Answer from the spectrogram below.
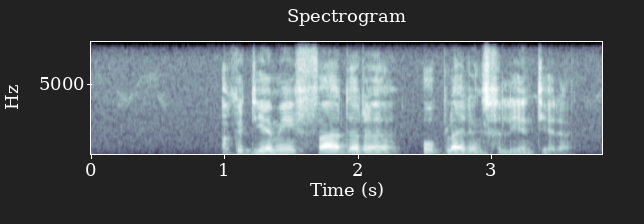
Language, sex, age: Afrikaans, male, 19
